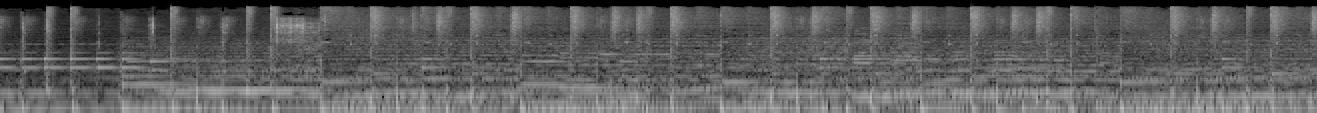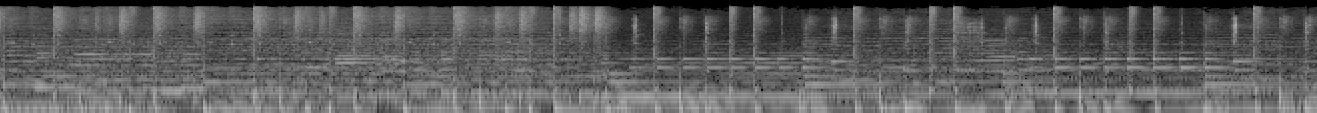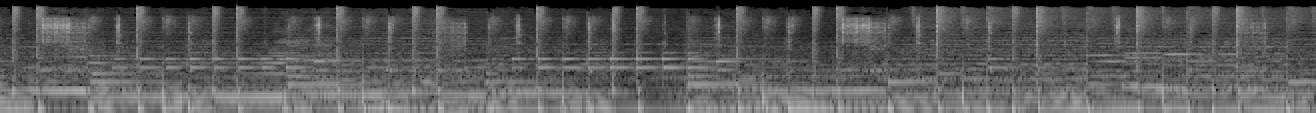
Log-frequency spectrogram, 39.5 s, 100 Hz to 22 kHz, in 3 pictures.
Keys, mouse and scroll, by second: 2.3 click, 5.6-6.4 middle drag, 6.4 ctrl+Tab, 6.6 shift+drag, 7.0 ctrl+Tab, 8.1 ctrl+click, 8.4-10.7 middle drag, 10.7 scroll down 2, 11.1 a, 11.4 alt+r, 11.7 alt+g, 11.8 KP_1, 11.9 ctrl+Tab, 12.8 click, 13.5 ctrl+Tab, 13.9 click, 14.5 r, 17.3 scroll down 1, 17.6-18.4 shift+middle drag, 18.4-18.9 drag, 19.2 g, 24.2-24.5 scroll up 1, 24.5 shift+middle click, 24.9 scroll up 1, 25.0-26.4 middle drag, 26.4 ctrl+KP_1, 26.7 scroll down 2, 27.2 g, 33.3 alt+g, 33.9 click, 34.5 n, 37.0-39.5 drag.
